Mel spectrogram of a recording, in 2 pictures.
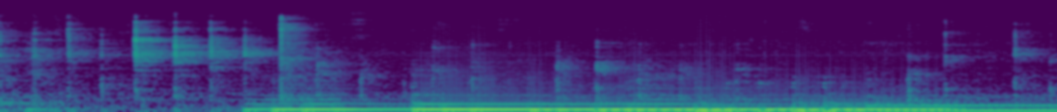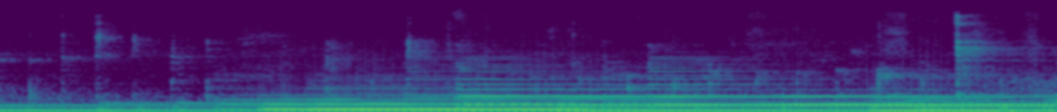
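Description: Free jazz improvisation led by low, sustained string notes, starting quietly and coming in strongly after about a second. From about two-thirds of the way through, further held tones layer in above them.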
